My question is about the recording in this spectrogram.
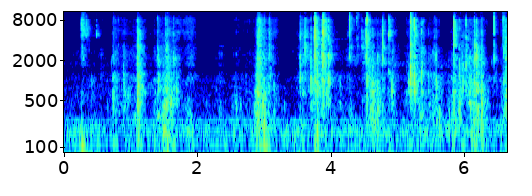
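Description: A crisps packet crinkles faintly with irregular rustling bursts that grow busier and a little louder in the second half.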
